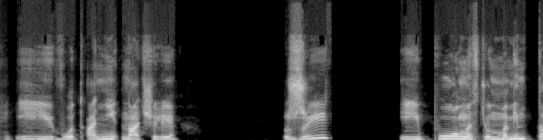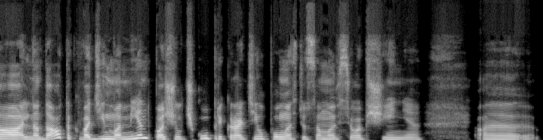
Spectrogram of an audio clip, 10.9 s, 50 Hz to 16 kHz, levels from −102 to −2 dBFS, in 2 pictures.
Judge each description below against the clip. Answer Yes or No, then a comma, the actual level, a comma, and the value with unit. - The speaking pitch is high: Yes, high, 225 Hz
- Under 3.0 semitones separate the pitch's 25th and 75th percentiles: Yes, narrow, 2.5 semitones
